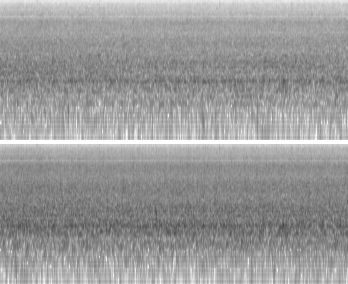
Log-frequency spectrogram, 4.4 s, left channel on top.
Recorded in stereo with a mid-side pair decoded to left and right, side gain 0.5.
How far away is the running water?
About 1.4 m.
